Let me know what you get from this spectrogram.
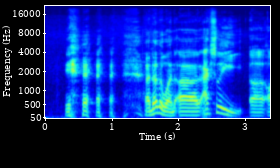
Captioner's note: laughs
